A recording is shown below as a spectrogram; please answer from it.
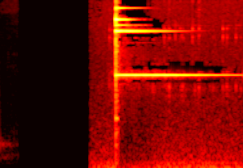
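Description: A single bright bell ding, struck once about a second in and ringing away over a second and a half: an outro sound effect.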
